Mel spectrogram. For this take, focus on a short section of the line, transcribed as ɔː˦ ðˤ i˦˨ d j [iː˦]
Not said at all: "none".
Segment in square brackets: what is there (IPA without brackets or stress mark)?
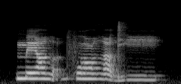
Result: iː˦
